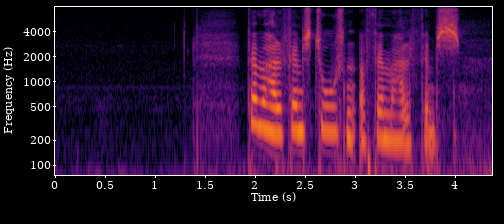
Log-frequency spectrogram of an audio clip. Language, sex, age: Danish, female, 50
